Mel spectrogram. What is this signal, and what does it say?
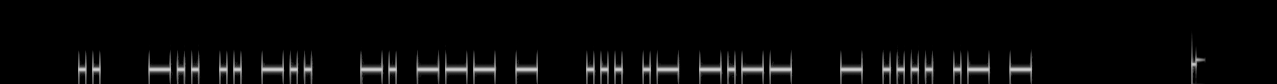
Morse code, heard as a keyed tone, about 17 wpm, 700 Hz. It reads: I DID NOT SAY THAT
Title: Sets of 5 Words Encore2 17wpm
